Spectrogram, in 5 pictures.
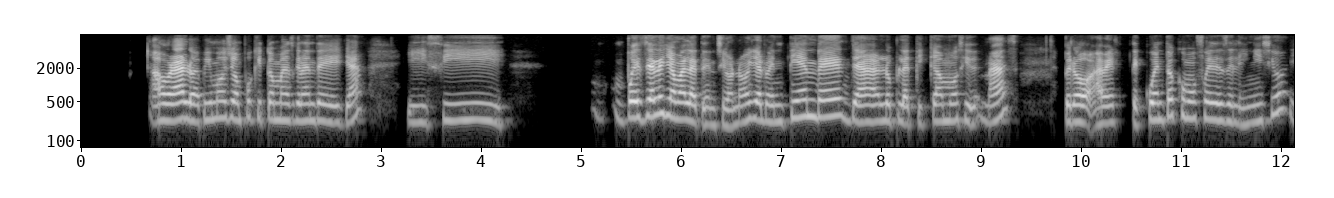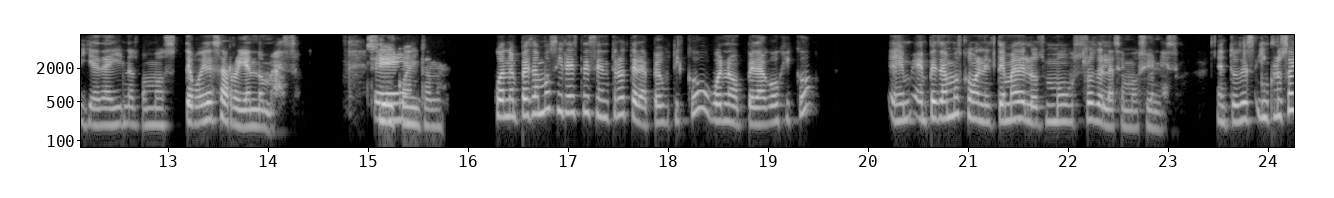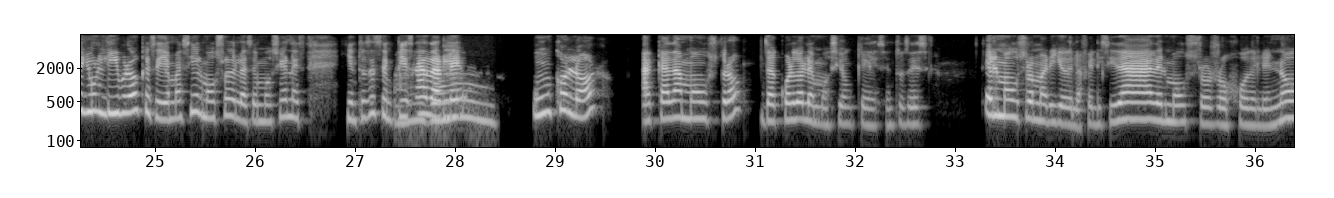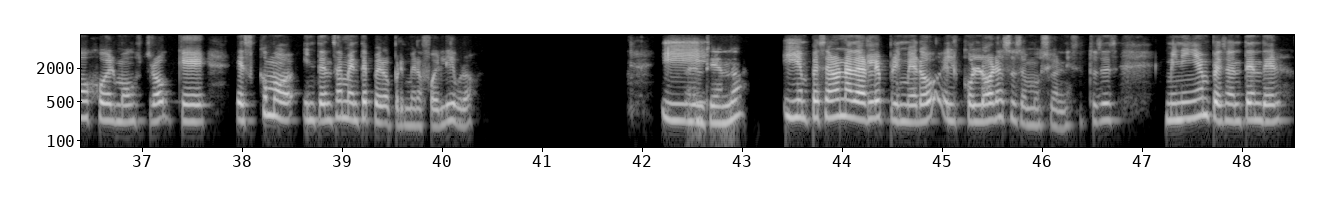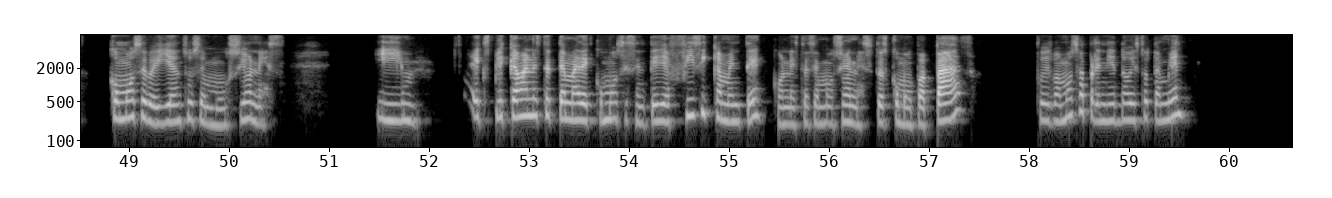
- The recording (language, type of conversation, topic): Spanish, podcast, ¿Cómo conviertes una emoción en algo tangible?
- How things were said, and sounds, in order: none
